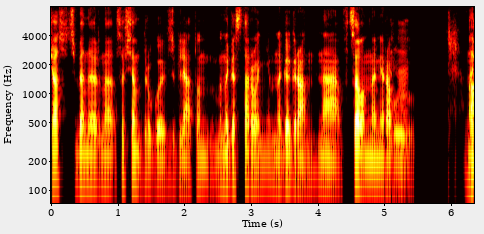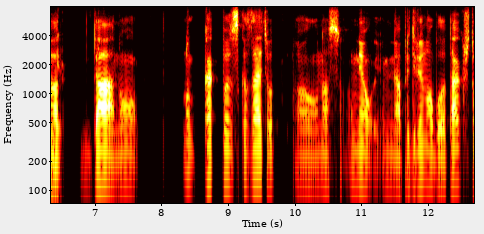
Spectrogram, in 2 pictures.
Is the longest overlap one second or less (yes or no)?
yes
